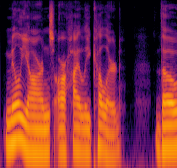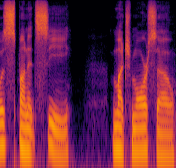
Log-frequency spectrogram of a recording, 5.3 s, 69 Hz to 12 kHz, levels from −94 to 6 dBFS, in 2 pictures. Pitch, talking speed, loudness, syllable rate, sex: 120 Hz, 135 wpm, -20 LUFS, 4.1 syllables/s, male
